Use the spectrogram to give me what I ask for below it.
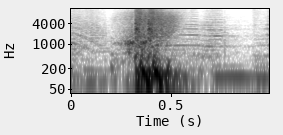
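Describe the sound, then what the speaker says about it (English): Short cartoonish burst as a TNT block breaks in a homemade Angry Birds-style video game, a single loud thudding boom of about a quarter second that fades quickly, with no talk over it. "So when I break this TNT, it should have an explosion."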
